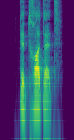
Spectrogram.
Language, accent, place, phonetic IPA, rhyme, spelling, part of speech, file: German, Germany, Berlin, [ɡəˈtʁɔtət], -ɔtət, getrottet, verb, De-getrottet.ogg
- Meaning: past participle of trotten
